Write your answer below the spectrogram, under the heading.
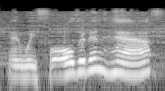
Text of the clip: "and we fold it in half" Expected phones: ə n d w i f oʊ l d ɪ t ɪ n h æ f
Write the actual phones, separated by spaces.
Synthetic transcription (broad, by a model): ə n w i f oʊ l d ɪ t ɪ n h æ f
